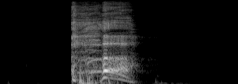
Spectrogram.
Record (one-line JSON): {"cough_length": "2.4 s", "cough_amplitude": 32767, "cough_signal_mean_std_ratio": 0.31, "survey_phase": "beta (2021-08-13 to 2022-03-07)", "age": "45-64", "gender": "Male", "wearing_mask": "No", "symptom_none": true, "smoker_status": "Ex-smoker", "respiratory_condition_asthma": false, "respiratory_condition_other": false, "recruitment_source": "REACT", "submission_delay": "3 days", "covid_test_result": "Negative", "covid_test_method": "RT-qPCR", "influenza_a_test_result": "Negative", "influenza_b_test_result": "Negative"}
